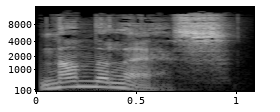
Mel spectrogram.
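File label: "nonetheless", British English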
